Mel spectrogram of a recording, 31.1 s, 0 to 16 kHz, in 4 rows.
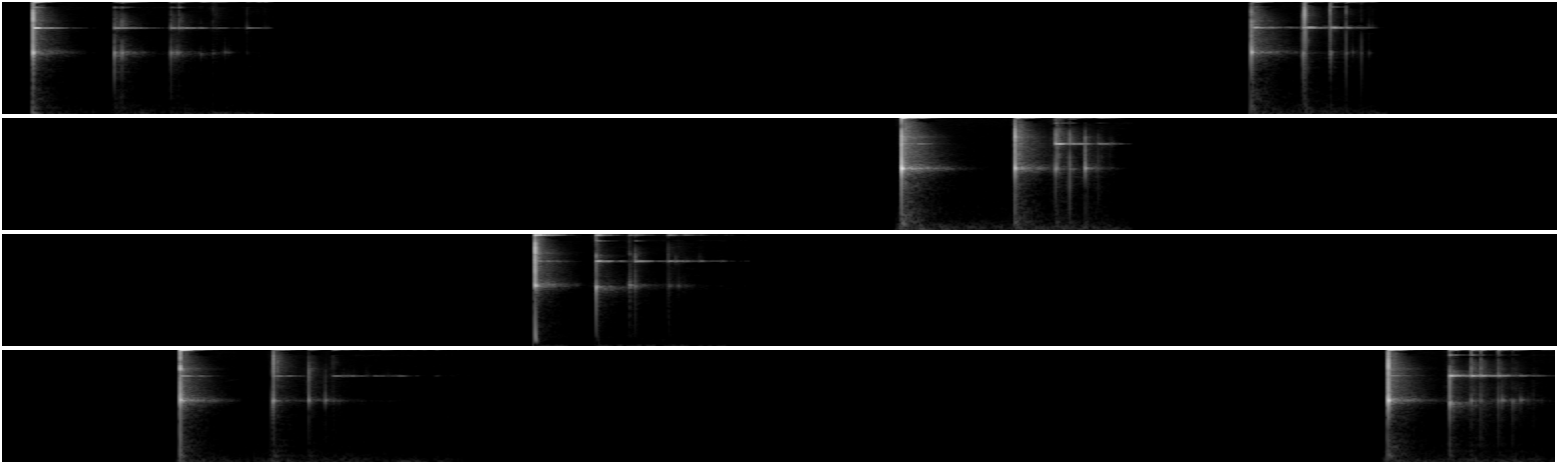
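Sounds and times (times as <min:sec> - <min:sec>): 
.357 Magnum shell casing dropping on concrete: 0:00.2 - 0:01.2, 0:06.2 - 0:06.8, 0:12.3 - 0:13.3, 0:18.2 - 0:19.0, 0:30.3 - 0:31.0.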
